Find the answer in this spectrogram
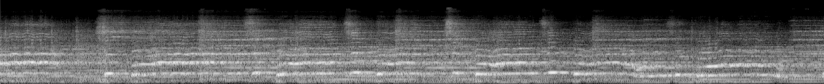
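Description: A live singer singing long, held notes into a handheld microphone over accompanying music with a light, steady beat, amplified through a PA speaker.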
